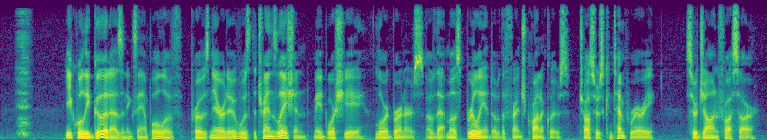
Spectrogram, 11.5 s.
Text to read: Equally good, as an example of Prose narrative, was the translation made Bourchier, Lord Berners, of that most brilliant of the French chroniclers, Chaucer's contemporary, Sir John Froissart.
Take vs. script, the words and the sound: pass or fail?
fail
